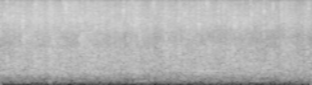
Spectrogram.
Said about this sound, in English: wow, don't they deserve a round of applause?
